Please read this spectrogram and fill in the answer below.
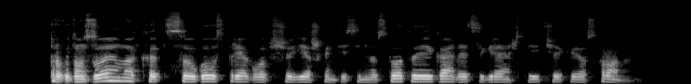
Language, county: Lithuanian, Panevėžys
